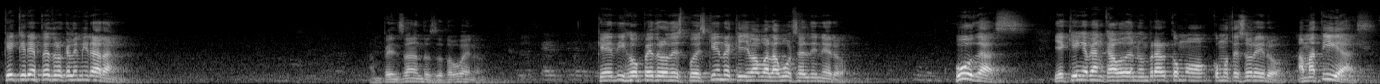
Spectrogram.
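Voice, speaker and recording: A middle-aged male pastor preaching a lively sermon in a church, often asking the congregation questions. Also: high voice, fairly quick, long pauses. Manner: animated, asks the congregation repeated questions. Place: church sanctuary.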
